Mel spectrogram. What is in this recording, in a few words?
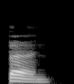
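"burn", British English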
